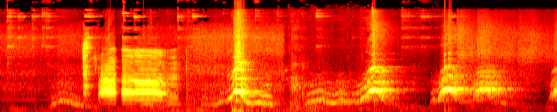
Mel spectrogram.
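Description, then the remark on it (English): A dog named Max barks in a series of loud, sharp bursts, including one longer, drawn-out yelp, with short pauses between the barks. “There's a dog barking.”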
